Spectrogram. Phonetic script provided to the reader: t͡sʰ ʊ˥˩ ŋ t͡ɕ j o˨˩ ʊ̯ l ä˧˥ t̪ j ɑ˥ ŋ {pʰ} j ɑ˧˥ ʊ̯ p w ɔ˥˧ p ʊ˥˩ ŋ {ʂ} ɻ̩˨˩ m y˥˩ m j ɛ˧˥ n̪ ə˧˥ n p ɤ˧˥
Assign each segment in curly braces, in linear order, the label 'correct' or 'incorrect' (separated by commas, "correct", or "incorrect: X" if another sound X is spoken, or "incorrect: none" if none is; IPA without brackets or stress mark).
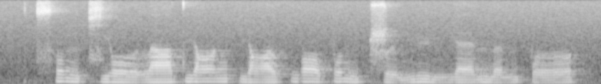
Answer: incorrect: p, incorrect: ʈ͡ʂ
